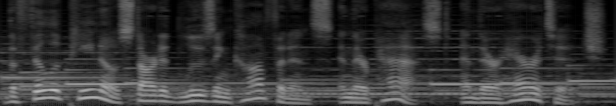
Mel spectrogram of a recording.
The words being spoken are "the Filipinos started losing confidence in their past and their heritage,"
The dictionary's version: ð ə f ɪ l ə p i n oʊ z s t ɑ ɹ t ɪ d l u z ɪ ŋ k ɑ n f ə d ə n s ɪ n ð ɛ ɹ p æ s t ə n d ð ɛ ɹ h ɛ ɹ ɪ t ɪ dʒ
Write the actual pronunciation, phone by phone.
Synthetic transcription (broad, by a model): ð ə f ɪ l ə p i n oʊ s t ɑ ɹ t ɪ d l u z ɪ ŋ k ɑ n f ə d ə n s ɪ n ð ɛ ɹ p æ s t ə n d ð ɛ ɹ h ɛ ɹ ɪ t ɪ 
